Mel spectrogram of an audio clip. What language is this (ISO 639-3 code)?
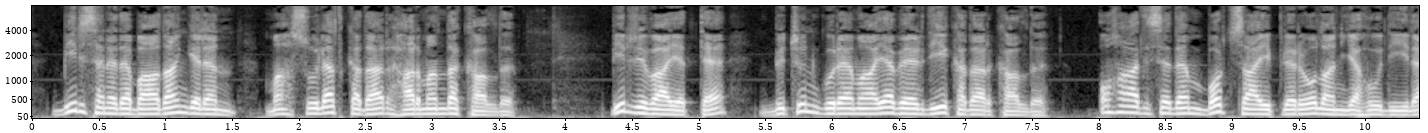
tur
